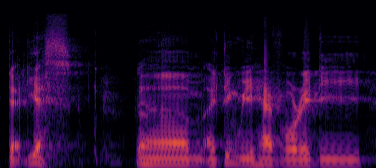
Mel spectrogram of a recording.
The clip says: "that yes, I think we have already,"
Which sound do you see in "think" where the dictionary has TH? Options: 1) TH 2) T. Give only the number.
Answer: 2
